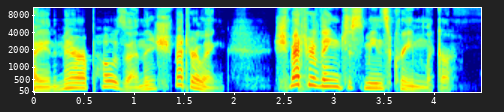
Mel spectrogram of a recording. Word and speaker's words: Schmetterling: that's very straightforward um also german only sounds fresh people say it harsh like it's a shmeterling it's kind of soft and sweet and they're like schmetterling like yeah of course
